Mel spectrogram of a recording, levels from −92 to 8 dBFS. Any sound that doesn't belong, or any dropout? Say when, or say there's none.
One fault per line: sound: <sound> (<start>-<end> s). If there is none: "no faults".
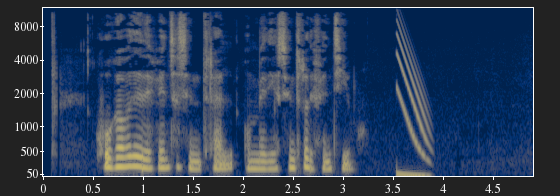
sound: chirp (3.5-3.9 s)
